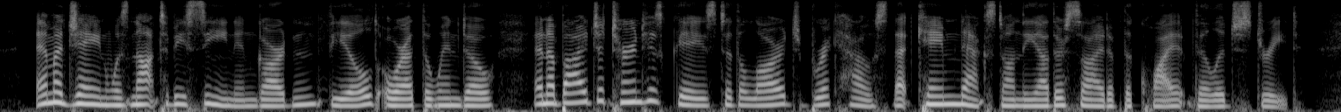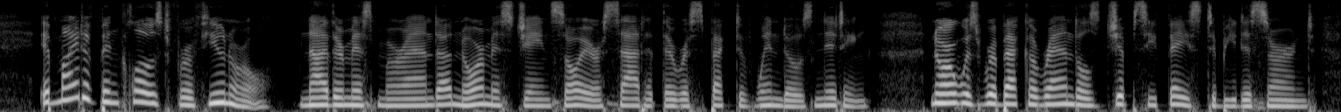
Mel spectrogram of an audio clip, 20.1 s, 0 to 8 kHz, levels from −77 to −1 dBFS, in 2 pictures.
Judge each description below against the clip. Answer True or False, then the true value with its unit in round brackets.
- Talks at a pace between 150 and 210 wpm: True (195 wpm)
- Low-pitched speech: False (190 Hz)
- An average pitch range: True (4.0 semitones)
